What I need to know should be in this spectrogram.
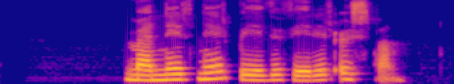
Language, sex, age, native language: Icelandic, female, 30-39, Icelandic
